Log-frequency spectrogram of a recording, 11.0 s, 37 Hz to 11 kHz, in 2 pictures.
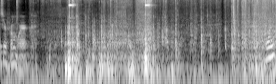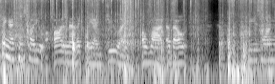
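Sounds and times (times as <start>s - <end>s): cardboard and plastic rustling: 0.8s - 11.0s.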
